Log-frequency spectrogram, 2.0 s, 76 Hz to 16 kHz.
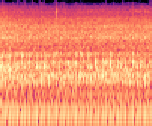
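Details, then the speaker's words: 2018 Mercedes C43 AMG idling after resonator delete; deep steady even burble with throaty low growl, no knocks or misses; healthy, louder exhaust. "you can really hear the difference now it's a proper difference now that now sounds worthy to wear the amg badge just listen to that growl"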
